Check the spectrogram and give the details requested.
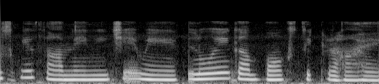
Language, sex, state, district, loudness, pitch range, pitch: Hindi, female, Arunachal Pradesh, Papum Pare, -14 LUFS, 215-245 Hz, 225 Hz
